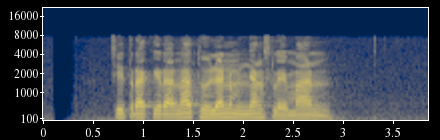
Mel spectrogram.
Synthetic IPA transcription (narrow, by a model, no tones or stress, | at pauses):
sit̪ɾakiɾanad̪̥o̤lanməɲaŋsleman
